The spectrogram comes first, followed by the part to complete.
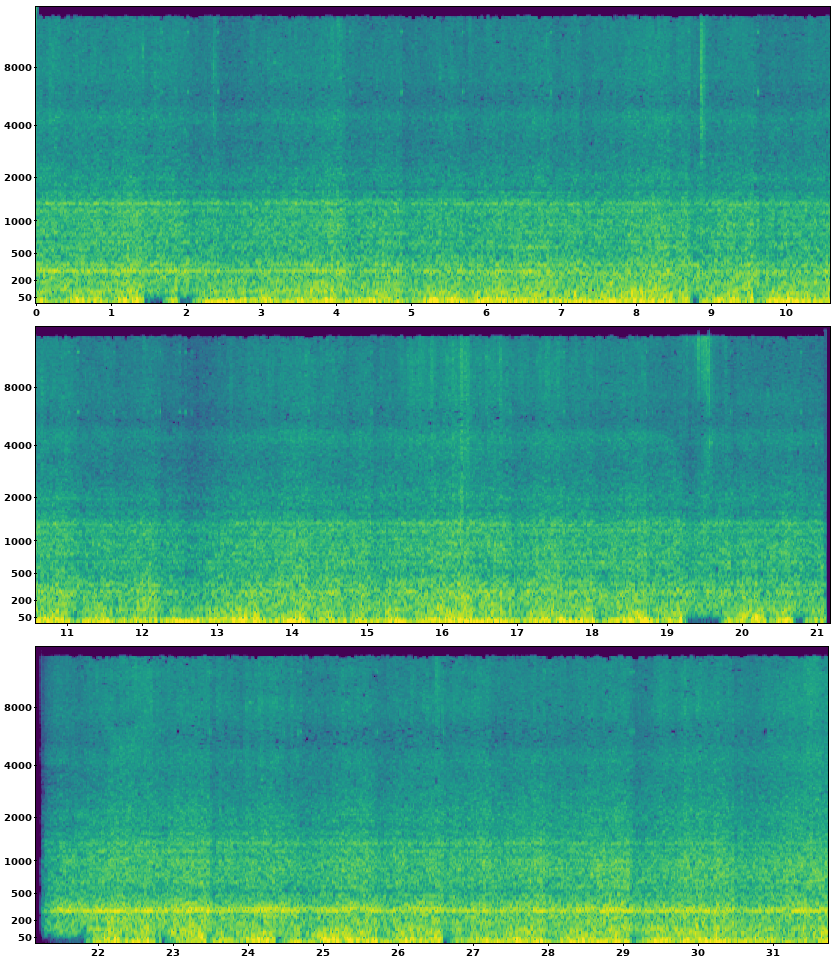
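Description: Inside a Yutong coach cruising on a motorway: steady engine drone and tyre rumble with a constant hum. About two-thirds of the way through, the sound drops out for an instant, then carries on.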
